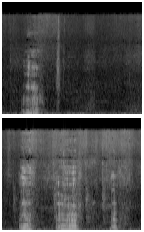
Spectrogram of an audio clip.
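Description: A pig grunts in a few short, low, rough bursts separated by quiet pauses, two of them close together near the end, over faint background hiss.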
